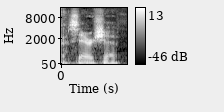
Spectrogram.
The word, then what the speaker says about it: Saoirse: Saoirse, like inertia. Saoirse.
